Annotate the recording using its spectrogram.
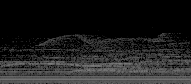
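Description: Near silence: a faint steady hum, with a very faint wavering sound in the middle.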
